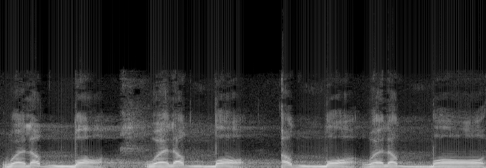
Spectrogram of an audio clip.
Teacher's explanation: نمد الضا كما ذكرت منذ قليل بمقدار يا موسى او بمقدار نوحيها يعني بمقدار ست حركات · ضاد ساكنه مدغمه في ضاد ايه مفتوحه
